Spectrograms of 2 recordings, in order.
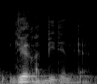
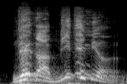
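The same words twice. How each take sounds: First: Low, soft repeat; quiet echo. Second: Loud, drawn-out delivery; forceful call. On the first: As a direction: drop low and say it softly. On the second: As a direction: declare it loudly and slowly. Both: Acted. Same words loud, then low.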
